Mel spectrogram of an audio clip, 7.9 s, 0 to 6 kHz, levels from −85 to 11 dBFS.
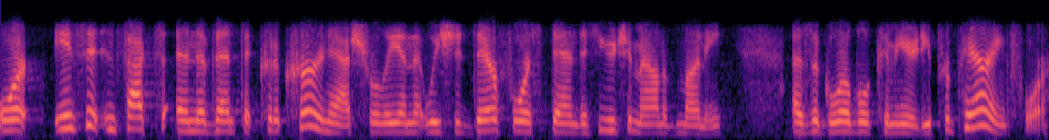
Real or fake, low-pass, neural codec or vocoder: fake; 5.4 kHz; codec, 16 kHz in and 24 kHz out, 1 kbps, XY-Tokenizer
